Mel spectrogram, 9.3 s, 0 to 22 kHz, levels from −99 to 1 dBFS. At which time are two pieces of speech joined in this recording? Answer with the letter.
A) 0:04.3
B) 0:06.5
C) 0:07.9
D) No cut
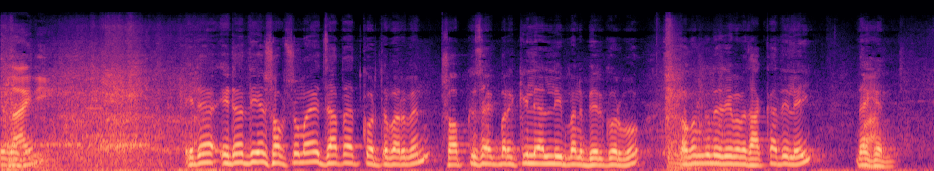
A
